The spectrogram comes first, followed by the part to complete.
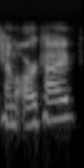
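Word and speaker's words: ChemRxiv: Um, but I guess Chem RXIV or they say to pronounce it Chem Archive, um, is a place where you can put preprints of papers.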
